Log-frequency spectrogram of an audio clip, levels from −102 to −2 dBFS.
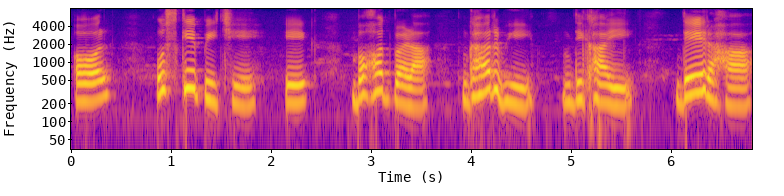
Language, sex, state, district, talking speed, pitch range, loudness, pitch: Hindi, female, Himachal Pradesh, Shimla, 95 wpm, 200-275 Hz, -15 LUFS, 220 Hz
